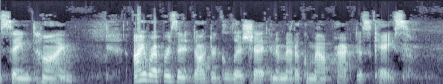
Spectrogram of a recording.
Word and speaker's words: Galichia: I represent Dr gisha and that they are pronounced Mr turnis and Dr gisha this case as most you most of the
